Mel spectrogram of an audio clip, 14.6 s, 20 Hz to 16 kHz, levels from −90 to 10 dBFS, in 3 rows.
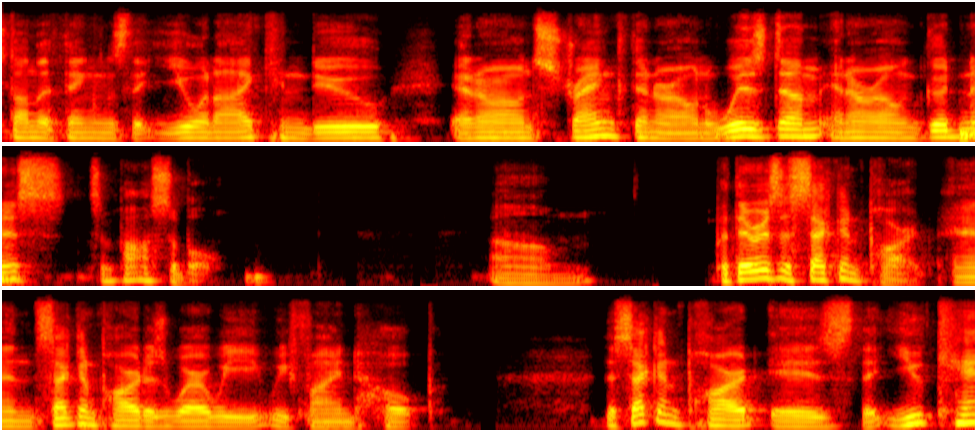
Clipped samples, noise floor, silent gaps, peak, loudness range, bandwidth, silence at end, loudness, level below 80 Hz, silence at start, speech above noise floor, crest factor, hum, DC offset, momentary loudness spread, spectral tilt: under 0.1%; -74 dBFS; none; -2 dBFS; 5 LU; 13 kHz; 0 s; -22 LUFS; -50 dBFS; 0 s; 52 dB; 20 dB; none; under 0.1%; 14 LU; -4.5 dB/octave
